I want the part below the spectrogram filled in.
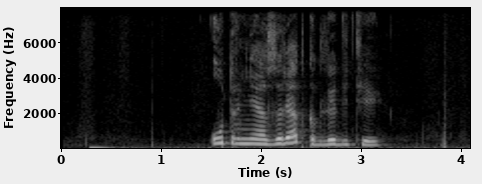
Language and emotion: Russian, positive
